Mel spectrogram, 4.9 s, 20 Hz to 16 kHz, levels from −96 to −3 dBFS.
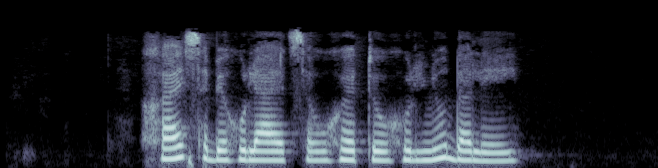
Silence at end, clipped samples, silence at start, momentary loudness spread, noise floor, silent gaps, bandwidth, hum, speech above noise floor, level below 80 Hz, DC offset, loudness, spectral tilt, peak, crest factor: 1.05 s; under 0.1%; 1.05 s; 8 LU; -85 dBFS; none; 8.4 kHz; none; 64 dB; -60 dBFS; under 0.1%; -21 LUFS; -5.5 dB/octave; -6 dBFS; 18 dB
